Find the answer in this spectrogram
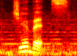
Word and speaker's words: gibbets: Gibbets? What? It's pronounced gibbets.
